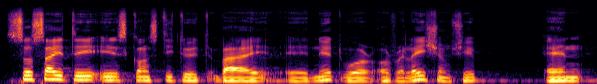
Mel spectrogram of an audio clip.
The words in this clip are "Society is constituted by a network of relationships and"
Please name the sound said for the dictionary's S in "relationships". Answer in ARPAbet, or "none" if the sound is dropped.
none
